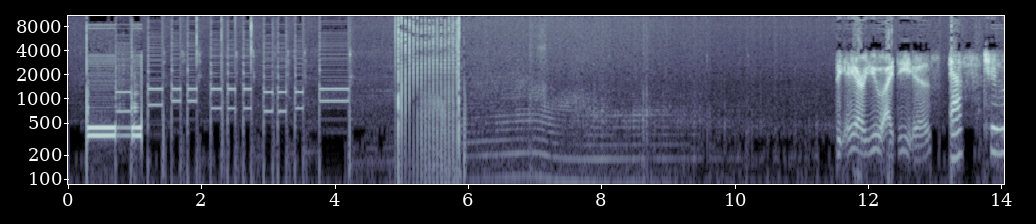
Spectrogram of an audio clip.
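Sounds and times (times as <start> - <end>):
buzzing telephone line signal: 0.3 - 1.1
telephone keypad tones dialing a number: 0.3 - 4.3
speech: 12.1 - 14.0.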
